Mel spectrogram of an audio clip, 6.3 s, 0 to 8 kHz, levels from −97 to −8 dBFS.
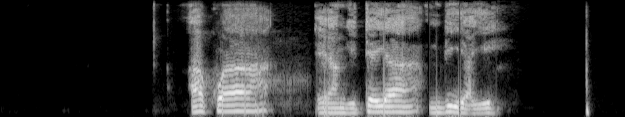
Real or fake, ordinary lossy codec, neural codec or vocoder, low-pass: real; Opus, 24 kbps; none; 7.2 kHz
